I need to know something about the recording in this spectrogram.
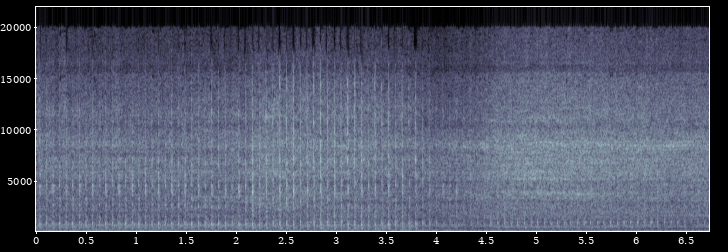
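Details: Mazda RX7 engine running: loud, hard, fairly regular knock nearly four times a second. Engine knock, cause unknown.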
